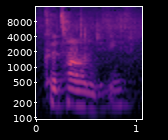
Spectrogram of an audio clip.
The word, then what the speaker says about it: Ketanji: According to Wikipedia, which you can't always trust Wikipedia, but it's Ketanji. Okay, sounds right. Well, yeah. Like Dem- Jumanji.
